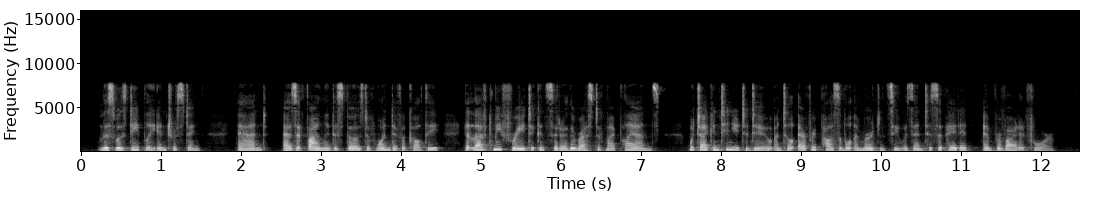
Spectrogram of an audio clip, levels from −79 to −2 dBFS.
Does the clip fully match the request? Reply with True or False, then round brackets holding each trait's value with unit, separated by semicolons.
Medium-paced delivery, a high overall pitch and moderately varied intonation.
True (180 wpm; 195 Hz; 3.7 semitones)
